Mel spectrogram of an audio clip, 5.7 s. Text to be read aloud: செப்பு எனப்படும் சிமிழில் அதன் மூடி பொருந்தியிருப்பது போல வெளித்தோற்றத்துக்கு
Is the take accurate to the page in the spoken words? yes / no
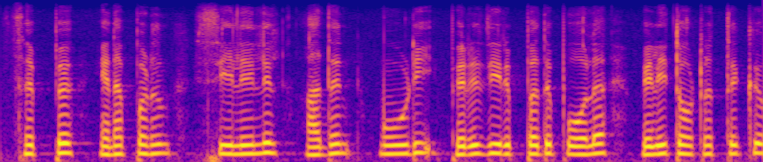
yes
